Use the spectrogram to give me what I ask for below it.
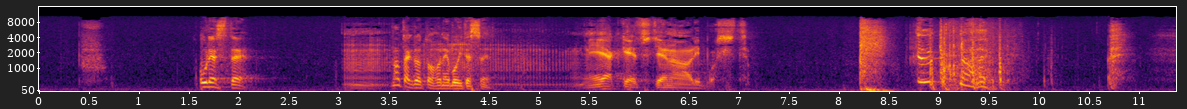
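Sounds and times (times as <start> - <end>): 
speech: 1.6 - 2.2, 3.5 - 4.7, 5.4 - 7.2, 8.8 - 9.7
startled vocal cry: 3.0 - 3.7, 4.3 - 6.1
scuffling: 8.0 - 10.3
sharp slap to the face: 8.2 - 8.6.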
